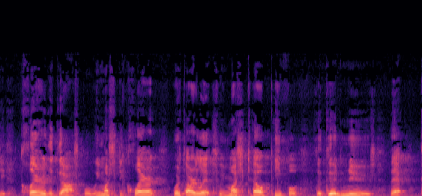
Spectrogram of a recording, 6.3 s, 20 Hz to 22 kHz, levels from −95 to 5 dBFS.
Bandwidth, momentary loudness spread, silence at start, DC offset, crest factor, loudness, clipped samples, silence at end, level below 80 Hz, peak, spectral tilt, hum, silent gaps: 13.5 kHz; 11 LU; 0 s; under 0.1%; 16 dB; -21 LUFS; under 0.1%; 0 s; -52 dBFS; -4 dBFS; -6.5 dB/octave; none; none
